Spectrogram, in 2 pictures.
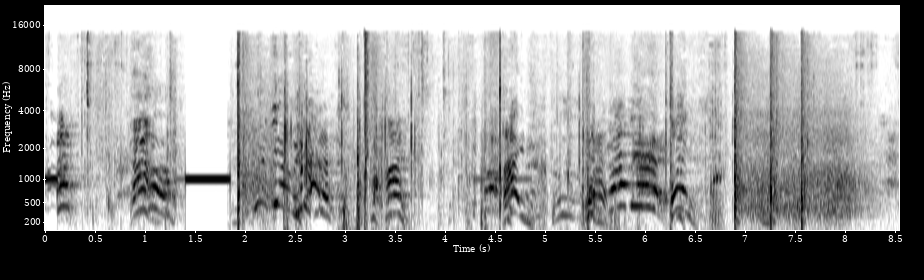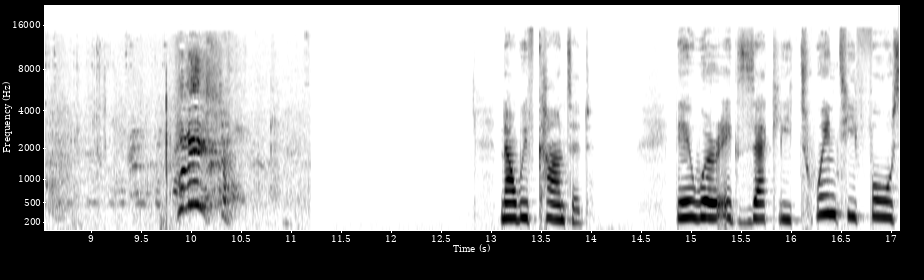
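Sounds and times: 
dog barking: 0.0s - 1.3s, 4.7s - 5.2s, 8.3s - 10.5s
raised voices: 0.0s - 7.4s, 8.2s - 11.2s
speech: 0.1s - 3.8s, 4.4s - 6.8s, 13.1s - 14.1s, 14.8s - 17.0s
gunshots in recorded footage of a police confrontation: 1.9s - 3.7s, 6.9s - 8.4s.

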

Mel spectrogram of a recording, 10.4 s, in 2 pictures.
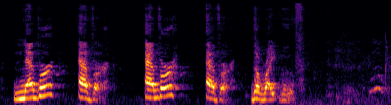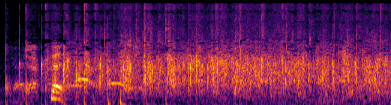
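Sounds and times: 
speech: 0.2s - 4.1s, 5.4s - 6.8s
audience applause and clapping: 5.1s - 10.4s.

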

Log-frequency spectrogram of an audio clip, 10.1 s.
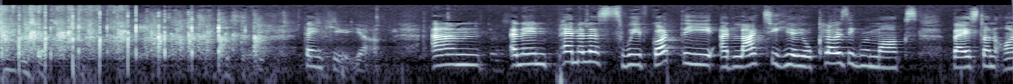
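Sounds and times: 
audience applauding: 0.0s - 2.9s
speech: 3.1s - 10.1s.

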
